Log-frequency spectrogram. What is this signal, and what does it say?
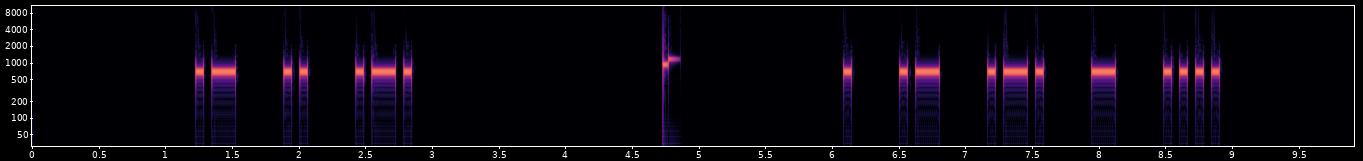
Morse code, heard as a keyed tone, about 20 wpm, spaced as for 14 wpm, 700 Hz. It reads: AIR EARTH
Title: 2x Character Spacing - Top 200 Words - 20wpm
